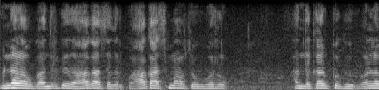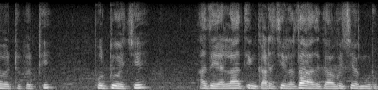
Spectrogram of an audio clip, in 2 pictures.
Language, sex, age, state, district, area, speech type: Tamil, male, 60+, Tamil Nadu, Perambalur, rural, spontaneous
